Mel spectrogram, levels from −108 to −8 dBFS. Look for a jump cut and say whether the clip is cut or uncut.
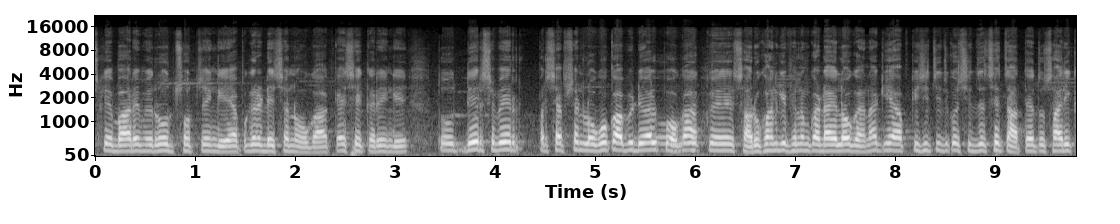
cut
